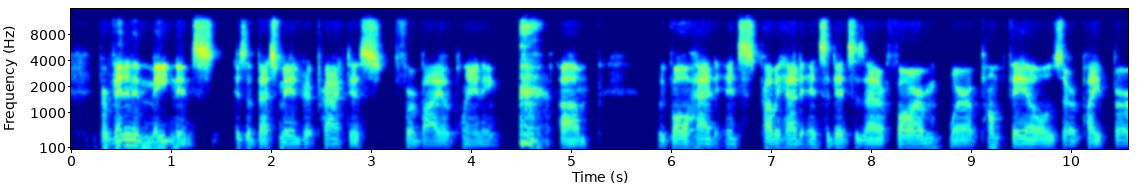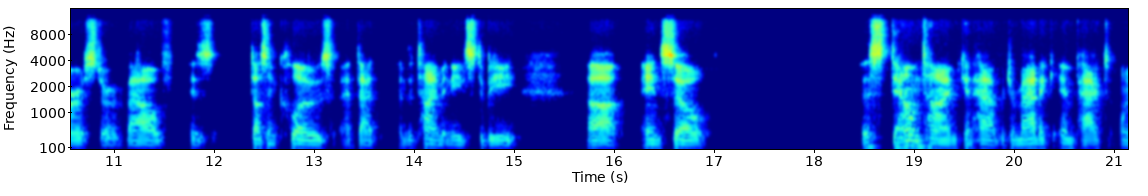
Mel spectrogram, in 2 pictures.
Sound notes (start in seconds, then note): 4.4 clearing throat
